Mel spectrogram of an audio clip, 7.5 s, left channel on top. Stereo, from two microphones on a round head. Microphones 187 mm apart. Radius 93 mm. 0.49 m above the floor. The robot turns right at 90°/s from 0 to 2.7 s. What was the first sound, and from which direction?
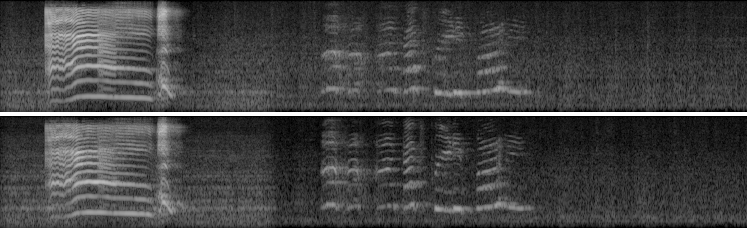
A baby crying, 50° left.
